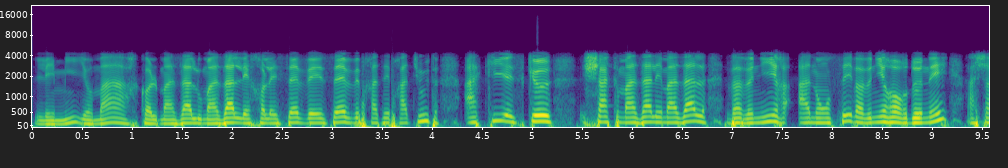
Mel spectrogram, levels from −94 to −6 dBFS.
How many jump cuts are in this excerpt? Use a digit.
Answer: 0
